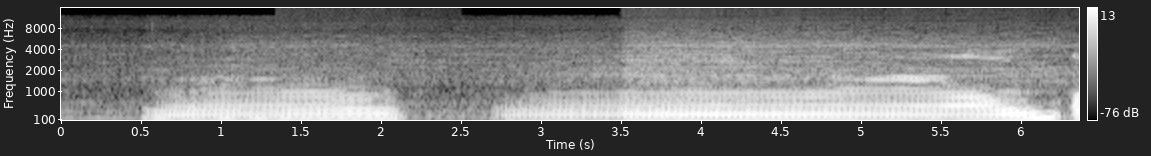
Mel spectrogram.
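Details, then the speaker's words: LDO Voron Trident 250 3D printer during resonance testing (shaper calibrate), run from the Raspberry Pi console: two long, steady buzzing hums of a few seconds each as the axes are shaken. This is a normal calibration run. Finding: resonance test vibration. "let's switch over to the um console here's where we're going to hear you're going to hear the vibrations"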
